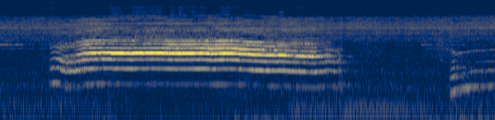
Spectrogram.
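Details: Domestic cat giving one long, drawn-out meow of about three seconds, steady and slightly falling at the end, followed by a short rising meow; faint low hum underneath.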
